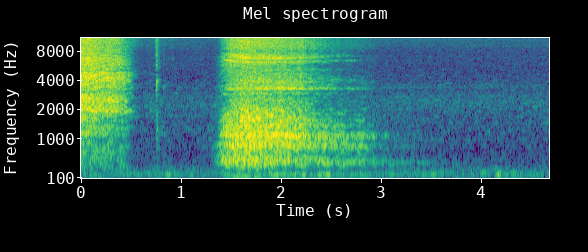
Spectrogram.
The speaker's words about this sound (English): So let everyone take a breath in.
